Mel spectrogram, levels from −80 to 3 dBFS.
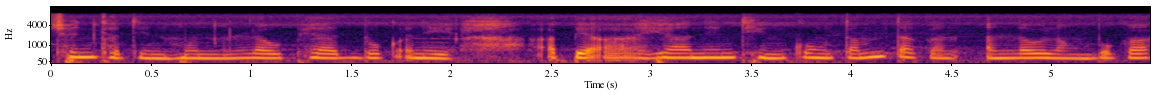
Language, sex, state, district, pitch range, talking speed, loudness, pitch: Mizo, female, Mizoram, Aizawl, 205-230 Hz, 220 wpm, -19 LUFS, 215 Hz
